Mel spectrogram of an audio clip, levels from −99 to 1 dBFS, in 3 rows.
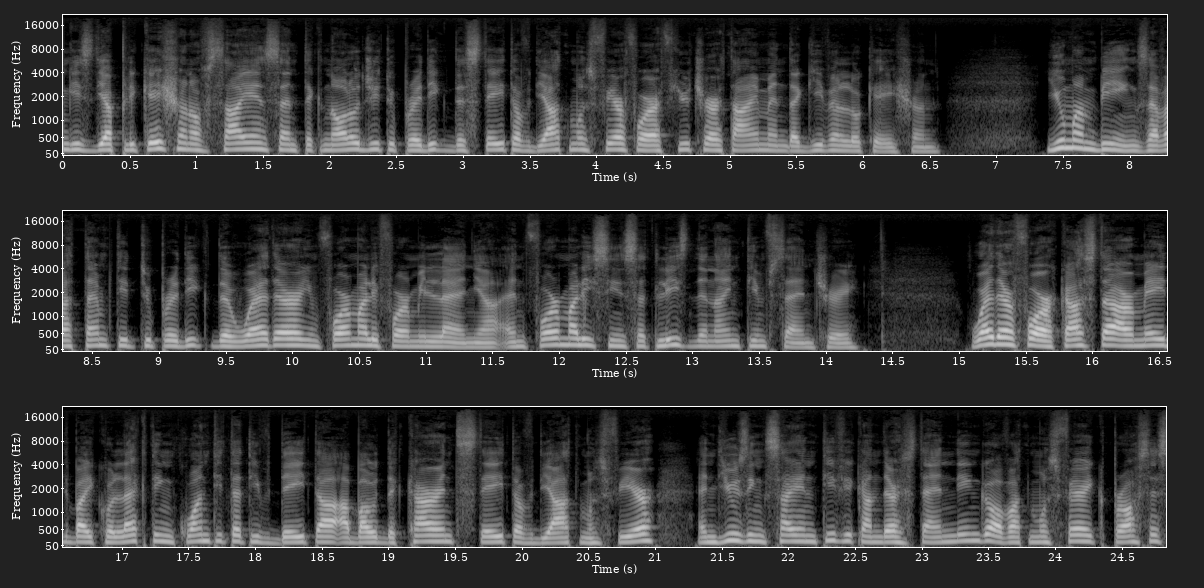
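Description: Speech throughout sounds swirly, hollow and smeared, with blurred attacks and nothing above 20.1 kHz; likely generation loss from roughly four MP3 re-encodes near 128 kbit/s.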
